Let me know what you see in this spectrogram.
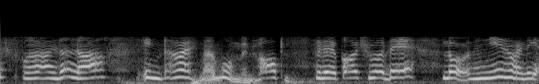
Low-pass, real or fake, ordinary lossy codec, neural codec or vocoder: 3.6 kHz; fake; none; codec, 16 kHz, 0.5 kbps, FunCodec, trained on LibriTTS, 25 frames a second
